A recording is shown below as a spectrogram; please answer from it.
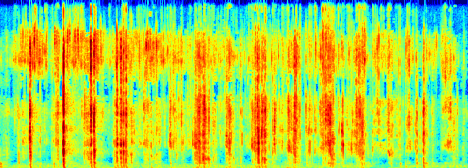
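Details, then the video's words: Cookie, a Pomeranian dog, eating in December in an ASMR recording: crisp crunching bites come in quick irregular bursts, sharp clicks and crackles over a quiet indoor background. "Cookie 🤍ASMR"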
